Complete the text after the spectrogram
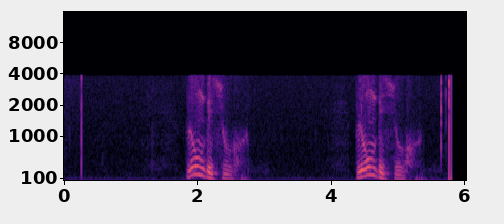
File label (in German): blumbesuch, bayerischen Dialekt; Flurnamen; Lateinische Sprachrelikte im bayerischen Dialekt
